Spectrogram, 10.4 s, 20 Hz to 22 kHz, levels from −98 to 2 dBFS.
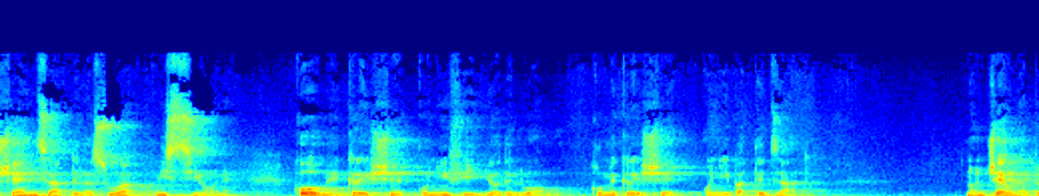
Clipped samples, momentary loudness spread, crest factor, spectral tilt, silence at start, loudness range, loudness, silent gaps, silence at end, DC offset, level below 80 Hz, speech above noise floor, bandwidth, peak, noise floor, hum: under 0.1%; 15 LU; 22 dB; -5 dB/octave; 0 s; 7 LU; -29 LUFS; none; 0 s; under 0.1%; -56 dBFS; 33 dB; 16 kHz; -8 dBFS; -61 dBFS; none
